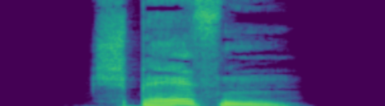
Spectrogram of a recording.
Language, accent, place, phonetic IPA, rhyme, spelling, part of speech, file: German, Germany, Berlin, [ˈʃpɛːsn̩], -ɛːsn̩, Späßen, noun, De-Späßen.ogg
- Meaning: dative plural of Spaß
